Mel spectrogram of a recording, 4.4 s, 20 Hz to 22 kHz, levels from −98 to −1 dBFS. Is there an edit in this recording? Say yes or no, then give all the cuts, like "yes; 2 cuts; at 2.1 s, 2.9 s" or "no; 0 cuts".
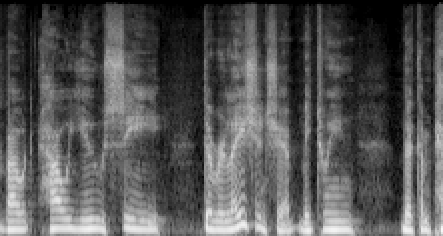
no; 0 cuts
